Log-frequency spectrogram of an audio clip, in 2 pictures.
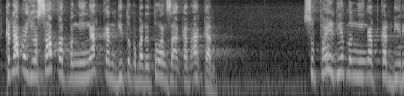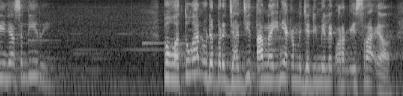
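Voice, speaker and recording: High, bright-voiced preaching pastor in a hall. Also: male voice. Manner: lively preaching, rising to loud calls to the congregation; jokes with the congregation in casual colloquial speech. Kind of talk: sermon. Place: large church hall. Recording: long church hall reverb.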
